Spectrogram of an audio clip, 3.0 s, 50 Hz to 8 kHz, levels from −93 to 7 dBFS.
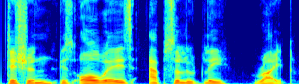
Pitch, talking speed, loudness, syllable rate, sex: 115 Hz, 100 wpm, -18 LUFS, 4.6 syllables/s, male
